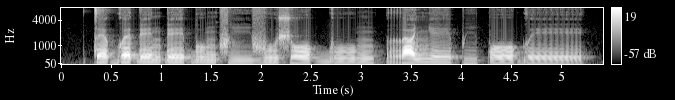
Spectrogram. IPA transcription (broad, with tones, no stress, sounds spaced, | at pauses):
t ɛ˨ ɡʷ ɛ˦ ɗ e˦ n ɗ e˦ ɓ u˦ ŋ f iː˨ v u˦ ʃ oː˨ ɡ͡b u˦ ŋ | r a˨ ɲ eː˨ p i˨ p oː˨ ɡʷ eː˨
